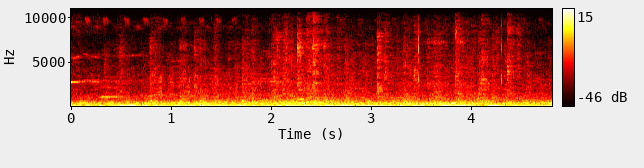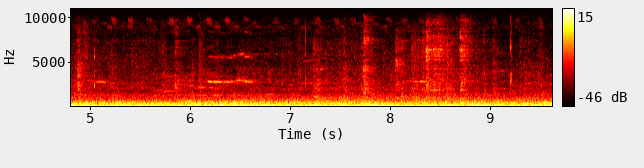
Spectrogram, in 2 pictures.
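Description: Freight train of tank cars rolling across a railroad bridge overhead: a steady low rumble with scattered sharp clicks.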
